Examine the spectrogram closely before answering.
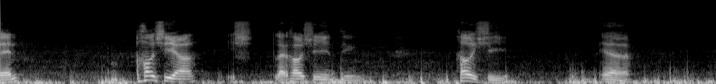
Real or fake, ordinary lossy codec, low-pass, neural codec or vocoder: fake; none; none; codec, 16 kHz, 4 kbps, X-Codec, HuBERT features, trained on general audio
